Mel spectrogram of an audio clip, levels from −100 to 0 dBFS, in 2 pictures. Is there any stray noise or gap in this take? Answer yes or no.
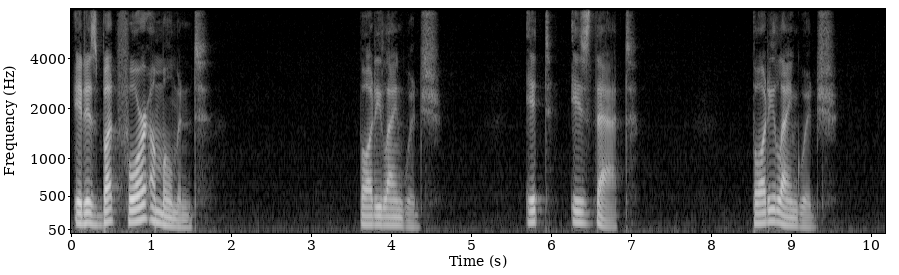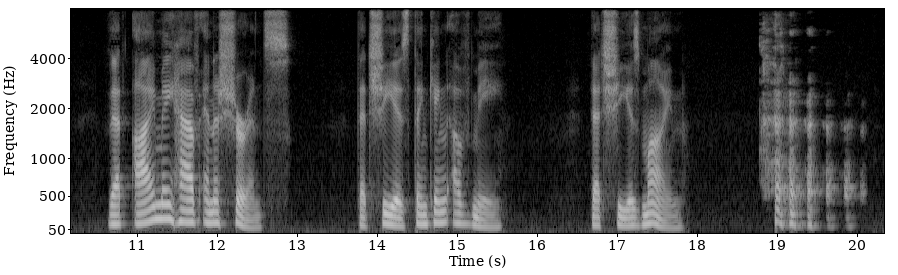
yes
